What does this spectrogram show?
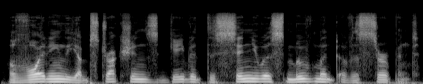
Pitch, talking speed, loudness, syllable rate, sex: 105 Hz, 155 wpm, -18 LUFS, 4.7 syllables/s, male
